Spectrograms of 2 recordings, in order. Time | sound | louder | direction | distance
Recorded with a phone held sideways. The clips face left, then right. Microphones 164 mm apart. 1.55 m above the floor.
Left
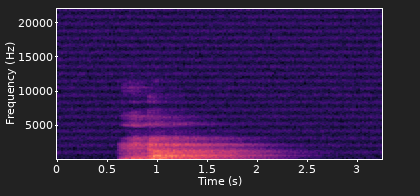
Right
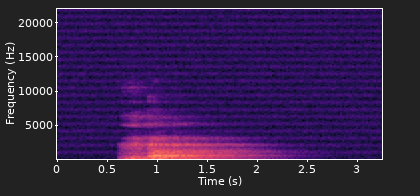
0.6 | laughter | right 2 dB | 30° right (ahead or behind) | 4.5 m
